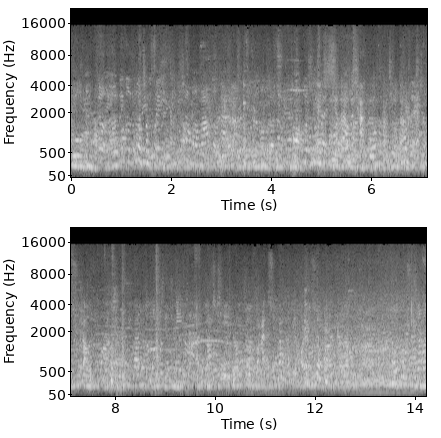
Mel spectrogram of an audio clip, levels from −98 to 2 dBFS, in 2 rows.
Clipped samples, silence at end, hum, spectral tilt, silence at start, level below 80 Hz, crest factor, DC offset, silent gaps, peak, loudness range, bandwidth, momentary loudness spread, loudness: under 0.1%; 0 s; none; -4.5 dB/octave; 0 s; -58 dBFS; 16 dB; under 0.1%; none; 0 dBFS; 2 LU; 15.5 kHz; 4 LU; -18 LUFS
